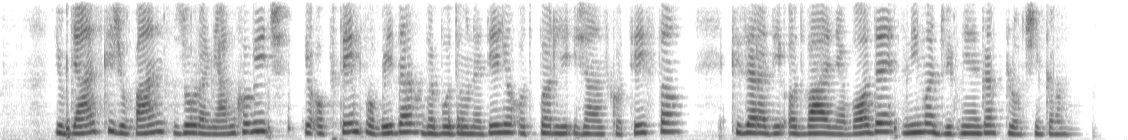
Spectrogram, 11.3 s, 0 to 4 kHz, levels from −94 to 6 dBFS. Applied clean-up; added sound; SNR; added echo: neural mask model DeepFilterNet 3.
